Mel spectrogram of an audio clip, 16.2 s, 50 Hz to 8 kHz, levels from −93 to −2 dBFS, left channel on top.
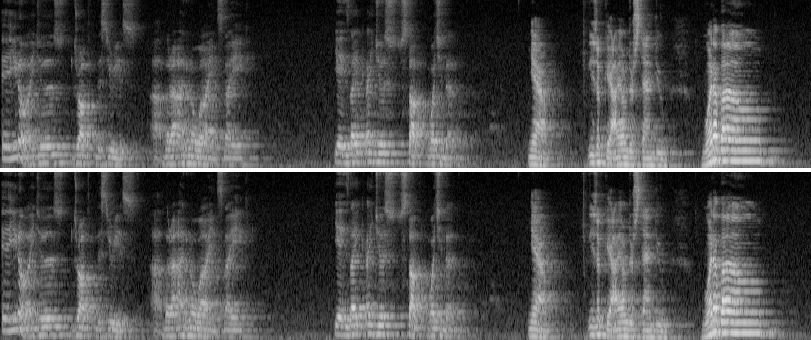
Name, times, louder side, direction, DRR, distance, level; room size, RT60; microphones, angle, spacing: voice 1, 0.0-2.7 3.0-4.9 6.7-9.1, equal, 20° right, 1 dB, 1.1 m, -30 dB
voice 2, 10.6-11.0 11.8-13.3 14.0-15.5, equal, 15° left, 6 dB, 0.5 m, -22 dB
9.4 x 4.5 x 6.9 m, 1.2 s
head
